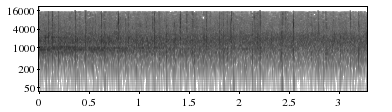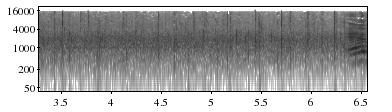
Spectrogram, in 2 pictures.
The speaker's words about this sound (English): So I want you to give them another round of applause.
